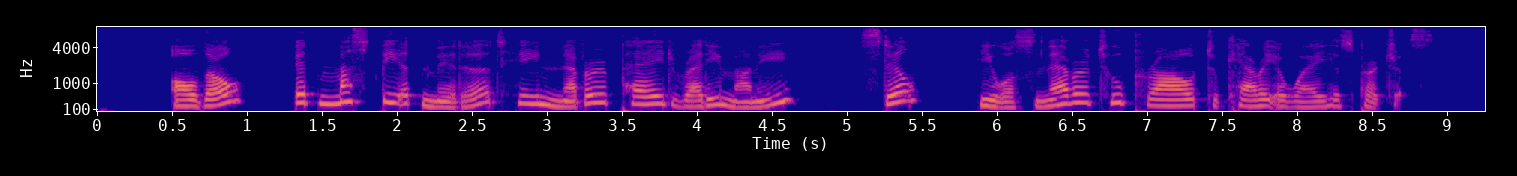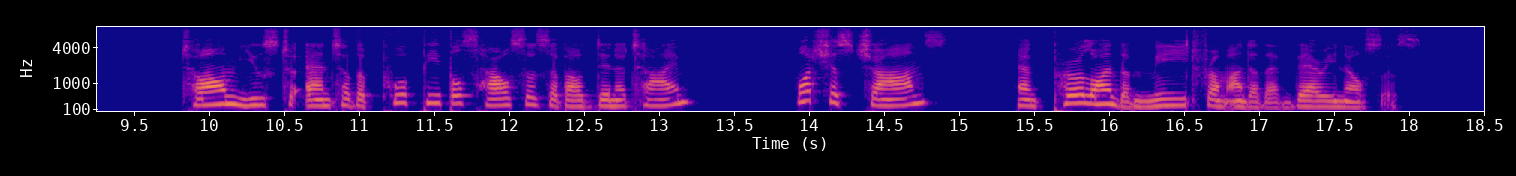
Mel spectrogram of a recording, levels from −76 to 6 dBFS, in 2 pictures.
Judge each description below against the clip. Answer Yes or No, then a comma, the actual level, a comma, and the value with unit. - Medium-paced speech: Yes, average, 145 wpm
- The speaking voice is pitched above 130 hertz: Yes, high, 190 Hz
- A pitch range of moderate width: No, wide, 6.8 semitones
